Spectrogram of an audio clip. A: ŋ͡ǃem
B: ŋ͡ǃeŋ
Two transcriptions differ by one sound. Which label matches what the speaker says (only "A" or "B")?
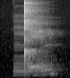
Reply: A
